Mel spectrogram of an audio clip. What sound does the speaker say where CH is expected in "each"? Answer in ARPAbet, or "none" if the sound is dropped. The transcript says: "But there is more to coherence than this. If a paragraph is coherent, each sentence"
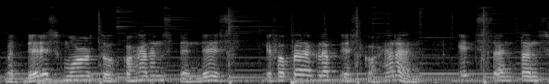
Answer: S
